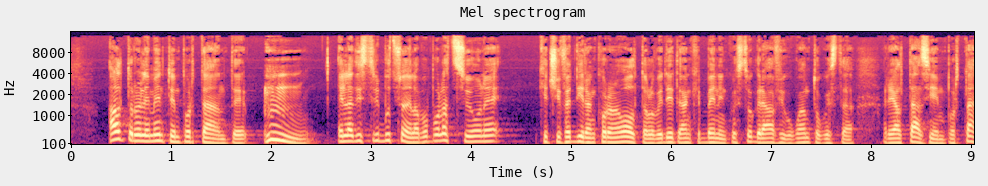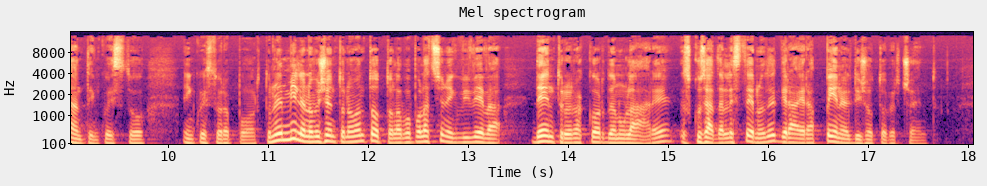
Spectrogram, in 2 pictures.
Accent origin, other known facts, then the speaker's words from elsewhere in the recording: Orte, Lazio, Italy; quando io dico che vengo da Orte, perché Orte è uno dei comuni che cresce, Roma-Orte sono 89 chilometri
